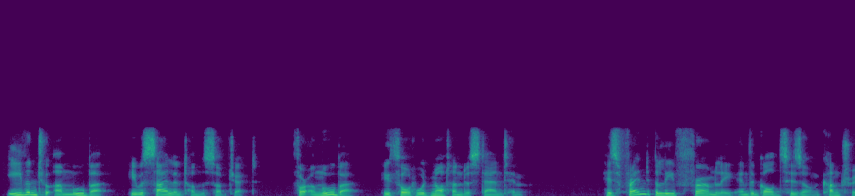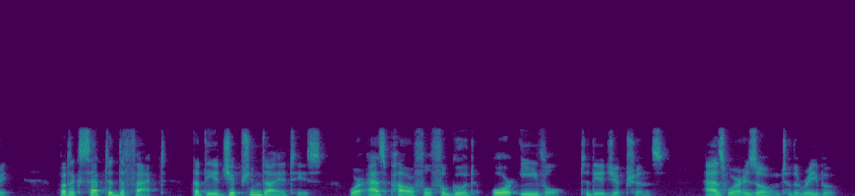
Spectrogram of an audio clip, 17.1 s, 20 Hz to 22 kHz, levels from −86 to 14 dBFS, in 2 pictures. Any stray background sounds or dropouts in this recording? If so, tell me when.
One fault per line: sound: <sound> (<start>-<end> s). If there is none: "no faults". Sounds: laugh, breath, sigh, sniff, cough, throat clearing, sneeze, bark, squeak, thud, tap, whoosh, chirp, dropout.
no faults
